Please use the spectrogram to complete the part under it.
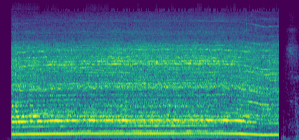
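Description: A food processor chops onions for Adana kebab meat, its motor running as a loud, steady, whirring drone for about five seconds before cutting off abruptly.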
